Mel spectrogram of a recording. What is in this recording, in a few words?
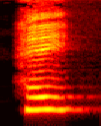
"hei", Chinese; hsk2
